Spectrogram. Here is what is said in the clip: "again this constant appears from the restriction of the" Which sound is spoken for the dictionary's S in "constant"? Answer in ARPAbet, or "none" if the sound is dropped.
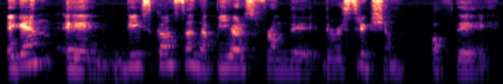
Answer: S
